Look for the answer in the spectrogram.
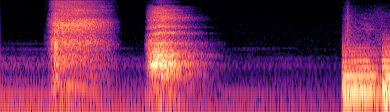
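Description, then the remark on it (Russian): Two breathy, airy inhales into the microphone, about a second apart, followed after a pause by the start of a voice. “И э, буду стараться контролировать этот процесс на протяжении подкаста, иначе вот как сейчас будет слышен вдох и так далее, но я думаю, это не будет сбивать.”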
